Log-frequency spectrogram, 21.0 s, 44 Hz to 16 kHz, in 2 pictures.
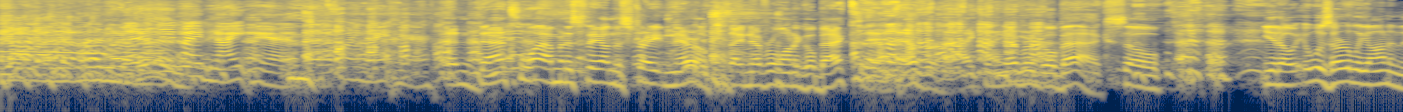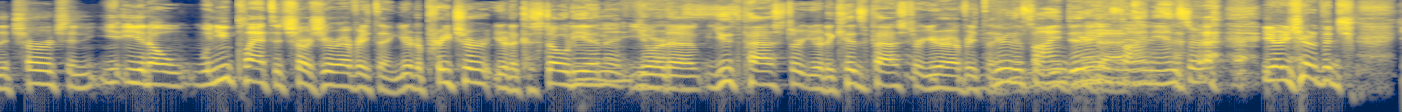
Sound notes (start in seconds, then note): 4.7 laughter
